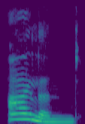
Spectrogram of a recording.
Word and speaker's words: island: done inter rest the next word has a silent letter island island did you get the silent letter good job if you did it's an s i s land tricky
